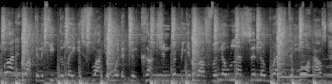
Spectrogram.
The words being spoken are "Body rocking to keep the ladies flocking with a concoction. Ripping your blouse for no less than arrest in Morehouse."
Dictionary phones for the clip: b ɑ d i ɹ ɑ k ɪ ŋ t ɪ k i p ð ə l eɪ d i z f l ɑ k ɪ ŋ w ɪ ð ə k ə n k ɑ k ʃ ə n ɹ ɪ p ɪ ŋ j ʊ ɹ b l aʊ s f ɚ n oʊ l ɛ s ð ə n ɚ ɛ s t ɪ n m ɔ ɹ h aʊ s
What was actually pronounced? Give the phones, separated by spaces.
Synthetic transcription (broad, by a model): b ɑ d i w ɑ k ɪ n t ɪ k i p ð ə l eɪ d i z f l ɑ k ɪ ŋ w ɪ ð ə k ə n k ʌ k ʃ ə n ɹ ɪ p ɪ ŋ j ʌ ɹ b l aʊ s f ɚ n oʊ l ɛ s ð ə n ɚ ɛ s t ɪ n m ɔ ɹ h aʊ s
